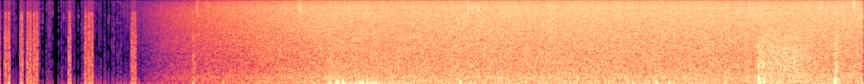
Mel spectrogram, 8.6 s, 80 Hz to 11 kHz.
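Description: In the video game Dragon Quest 11, after a few sharp clicks, steady rain rises into a dense, even hiss that continues without a break.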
